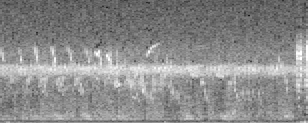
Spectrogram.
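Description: A sedge warbler chatters rapidly in a run of short, scratchy, high chirps, over a steady high insect-like whine.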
